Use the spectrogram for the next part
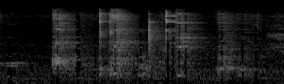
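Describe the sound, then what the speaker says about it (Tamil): A metal pressure cooker lid is fitted and closed on the cooker while moong dal rice is being made, giving a few faint, close metallic clinks and scrapes over a quiet kitchen background. "நம்ம வந்து குக்கரை மூடலாம்"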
